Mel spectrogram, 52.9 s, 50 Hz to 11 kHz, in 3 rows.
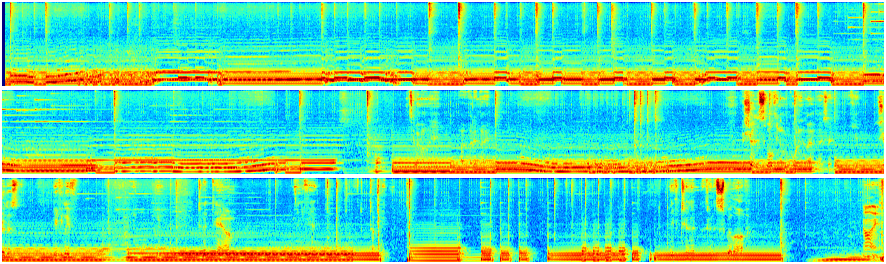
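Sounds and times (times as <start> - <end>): buzzy synth notes sliding: 0.1 - 52.9
sharp clicks: 23.6 - 25.6, 26.6 - 31.2, 40.0 - 52.9.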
